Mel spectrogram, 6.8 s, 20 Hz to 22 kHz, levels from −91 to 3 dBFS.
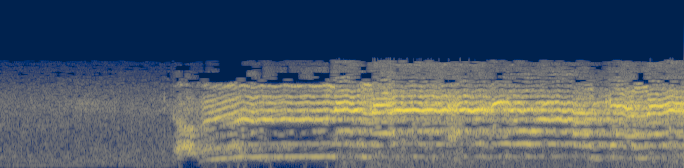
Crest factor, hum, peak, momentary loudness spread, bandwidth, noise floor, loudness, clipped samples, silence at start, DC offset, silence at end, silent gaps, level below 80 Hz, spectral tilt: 10 dB; none; 0 dBFS; 10 LU; 5.2 kHz; -40 dBFS; -7 LUFS; under 0.1%; 1.75 s; under 0.1%; 0 s; none; -58 dBFS; -3.5 dB/octave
